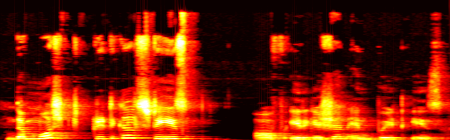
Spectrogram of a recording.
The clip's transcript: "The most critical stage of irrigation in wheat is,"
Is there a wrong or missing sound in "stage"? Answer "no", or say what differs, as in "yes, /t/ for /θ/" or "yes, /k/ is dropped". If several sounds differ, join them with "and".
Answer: yes, /z/ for /dʒ/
